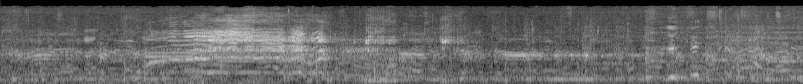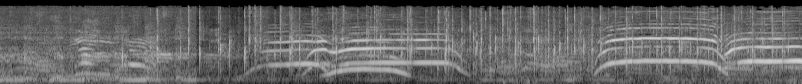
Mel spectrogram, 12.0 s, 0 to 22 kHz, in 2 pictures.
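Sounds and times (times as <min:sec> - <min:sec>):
horse whinnying: 0:01.2 - 0:03.5.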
